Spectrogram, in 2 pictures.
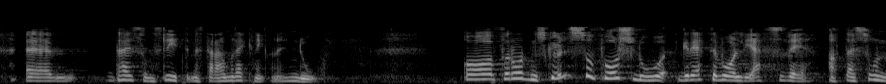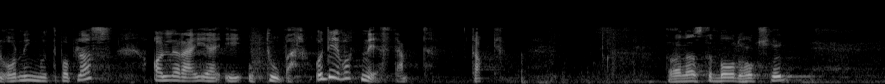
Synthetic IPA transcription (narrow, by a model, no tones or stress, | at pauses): d̪æɪsɔmsliːt̪əmɛst̪ɾæʊmɾɛknɪŋɑnə̰nuː | ʔɔfɔɾɔɖ̪n̩skʉlsɔfoːɾəʂɭuːɡɾeːt̪əʋɔlɪɛsʋeːʔɑt̪̚d̪æɪsɔnɔɾd̪nɪŋmɔt̪ːə̥pʰoːpʰlɑsʔɑləɾæɪəʔɪʔʊkt̪ʰuːbəɾɔd̪ɛʋɑʈnḛːst̪ɛmt̪ʰː | ɑk | d̪̥ɑænɛst̪əboːd̪hɔɡsʁʉd̪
